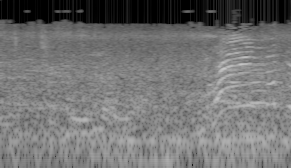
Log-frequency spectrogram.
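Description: Street noise with faint voices, and about one and a half seconds in a short high-pitched cry that rises and then falls in pitch.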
